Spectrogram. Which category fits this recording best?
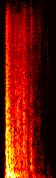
Sound effects > Human sounds and actions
